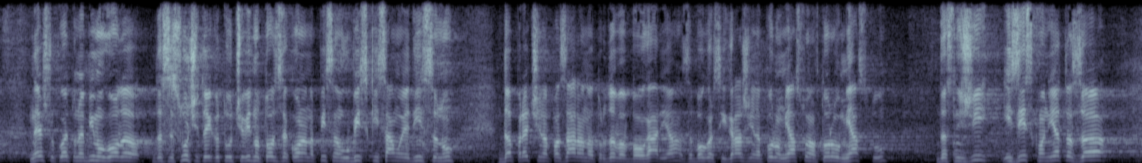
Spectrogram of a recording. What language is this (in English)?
Bulgarian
